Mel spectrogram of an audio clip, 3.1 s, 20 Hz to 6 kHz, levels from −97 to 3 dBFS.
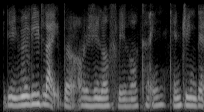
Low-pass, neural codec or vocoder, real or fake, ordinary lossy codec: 5.4 kHz; codec, 16 kHz, 2 kbps, FreqCodec, smaller model; fake; none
